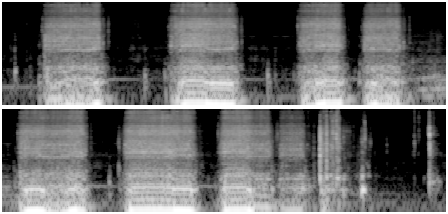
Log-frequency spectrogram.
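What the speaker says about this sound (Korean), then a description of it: "이렇게 해서 아까 위에 뭐 밑단처럼 한번더 눌러서 박음질 해주세요" A sewing machine stitches the waistband of handmade baby clothes in seven loud, rapid bursts of about a second each, separated by short pauses, close by and with no speech.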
